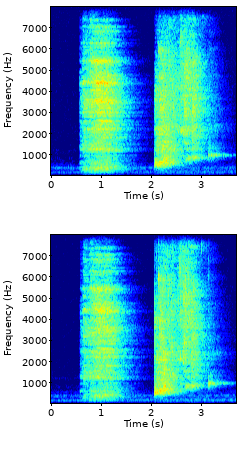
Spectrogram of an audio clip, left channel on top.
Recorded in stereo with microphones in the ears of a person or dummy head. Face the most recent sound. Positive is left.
turn(degrees=-80)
